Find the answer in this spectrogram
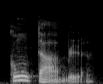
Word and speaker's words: comptable: Un comptable, so OM, remember, it goes like on, all right? And then, strangely, this P is not pronounced. Un comptable, all right?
